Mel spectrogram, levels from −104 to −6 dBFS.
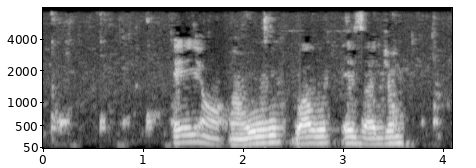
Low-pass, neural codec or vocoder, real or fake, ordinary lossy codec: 7.2 kHz; none; real; MP3, 48 kbps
